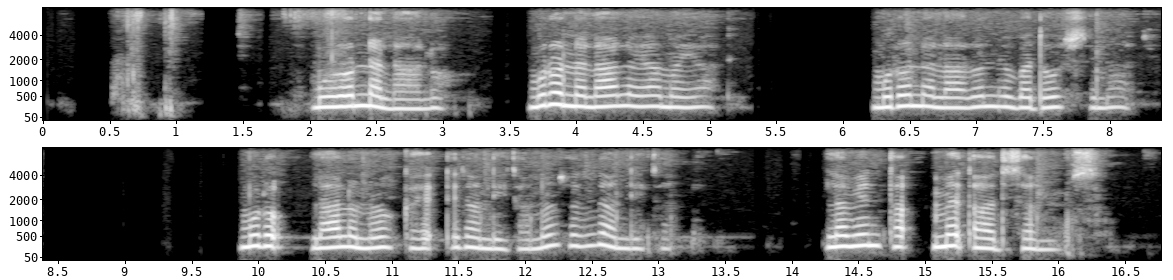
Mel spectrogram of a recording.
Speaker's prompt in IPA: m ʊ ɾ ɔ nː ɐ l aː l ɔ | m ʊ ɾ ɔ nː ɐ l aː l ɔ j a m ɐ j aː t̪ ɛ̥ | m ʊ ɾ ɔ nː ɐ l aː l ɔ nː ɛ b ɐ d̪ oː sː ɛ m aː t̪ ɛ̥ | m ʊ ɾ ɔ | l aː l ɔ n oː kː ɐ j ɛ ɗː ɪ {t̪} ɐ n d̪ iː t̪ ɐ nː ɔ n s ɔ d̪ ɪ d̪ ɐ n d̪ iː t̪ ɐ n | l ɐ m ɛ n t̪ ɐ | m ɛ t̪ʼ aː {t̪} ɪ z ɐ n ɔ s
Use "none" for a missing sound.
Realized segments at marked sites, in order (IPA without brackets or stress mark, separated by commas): d̪, d̪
